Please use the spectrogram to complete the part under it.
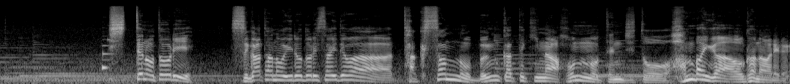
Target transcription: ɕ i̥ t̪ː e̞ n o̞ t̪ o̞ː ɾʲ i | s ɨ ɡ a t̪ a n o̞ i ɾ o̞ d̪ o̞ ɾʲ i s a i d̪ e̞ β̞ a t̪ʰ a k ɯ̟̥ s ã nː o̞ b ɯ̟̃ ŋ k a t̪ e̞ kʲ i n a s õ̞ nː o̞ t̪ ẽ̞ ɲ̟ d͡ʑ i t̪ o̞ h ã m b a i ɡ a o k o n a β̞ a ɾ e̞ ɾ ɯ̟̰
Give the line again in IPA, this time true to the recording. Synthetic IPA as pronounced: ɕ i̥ t̪ː e̞ n o̞ t̪ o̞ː ɾʲ i | s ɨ ɡ a t̪ a n o̞ i ɾ o̞ d̪ o̞ ɾʲ i s a i d̪ e̞ β̞ a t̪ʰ a k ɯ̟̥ s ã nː o̞ b ɯ̟̃ ŋ k a t̪ e̞ kʲ i n a h õ̞ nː o̞ t̪ ẽ̞ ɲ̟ d͡ʑ i t̪ o̞ h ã m b a i ɡ a o k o n a β̞ a ɾ e̞ ɾ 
